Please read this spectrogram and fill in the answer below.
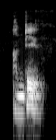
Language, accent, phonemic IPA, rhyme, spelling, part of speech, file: English, Southern England, /ʌnˈduː/, -uː, undo, verb / noun / adjective, LL-Q1860 (eng)-undo.wav
- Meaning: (verb) 1. To reverse the effects of an action 2. To unfasten 3. To unfasten the clothing of (a person) 4. To impoverish or ruin, as in reputation; to cause the downfall of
